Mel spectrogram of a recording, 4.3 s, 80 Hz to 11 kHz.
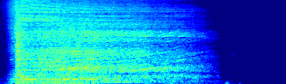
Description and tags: Balloon inflating. Recorded with Zoom H4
